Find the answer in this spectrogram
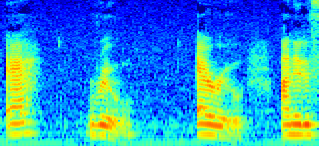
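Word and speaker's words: Ériu: Patrick the next goddess is arrow and she's known as the patron goddess of Ireland and it's pronounced a rue arrow and it is spelt with a bada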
